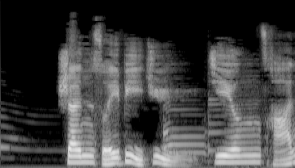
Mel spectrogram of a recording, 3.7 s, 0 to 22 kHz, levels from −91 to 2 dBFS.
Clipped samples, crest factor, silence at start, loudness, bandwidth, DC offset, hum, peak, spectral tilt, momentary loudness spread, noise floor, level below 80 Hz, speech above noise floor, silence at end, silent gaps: under 0.1%; 14 dB; 0 s; -16 LUFS; 12.5 kHz; under 0.1%; none; -2 dBFS; -5.5 dB/octave; 13 LU; -59 dBFS; -50 dBFS; 44 dB; 0 s; none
